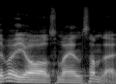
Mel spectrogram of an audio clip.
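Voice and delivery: ordinary talk, nothing marked

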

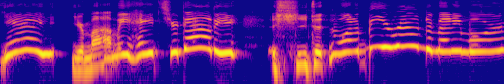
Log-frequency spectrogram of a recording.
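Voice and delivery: put-on very high, swooping baby talk. Acting out someone's line in a baby-talk exchange, in baby talk voice. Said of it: "they're like baby talking".

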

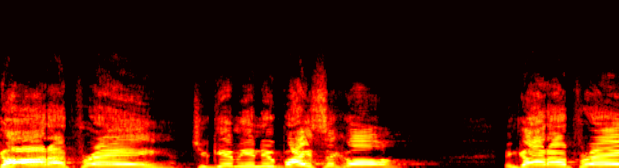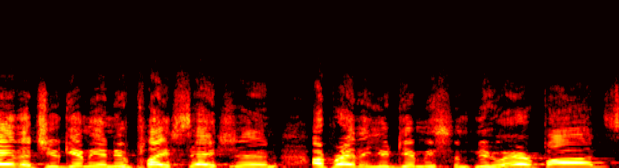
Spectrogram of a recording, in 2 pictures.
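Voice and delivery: loud, high shouting at the top of lungs. Retelling a joke about a boy praying before bed: imitating a boy shouting a prayer. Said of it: "praying at the top of his lungs".

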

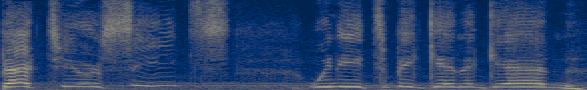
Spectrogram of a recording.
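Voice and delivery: very high-pitched pleading call. Ellie calls the crowd away from the food line, pleading. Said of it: "she pleaded".

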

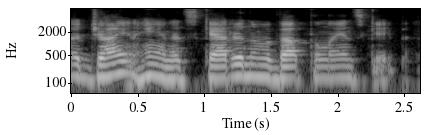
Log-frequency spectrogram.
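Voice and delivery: plain reading voice

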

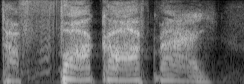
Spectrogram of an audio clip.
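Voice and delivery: put-on, long, very high, drawn-out shriek. Retelling screaming from the kitchen after tasting own cooking: imitating own screaming. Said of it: "you just hear me screaming from the kitchen".

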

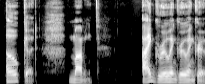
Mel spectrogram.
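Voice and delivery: put-on voice like a three-year-old child. Father retelling what his three-year-old daughter said, imitating a three-year-old daughter. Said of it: "she's speaking like this at three years old".

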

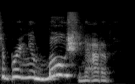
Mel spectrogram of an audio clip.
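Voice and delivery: very high, squeaky cartoon voice. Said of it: "I sounded like Mickey Mouse there".

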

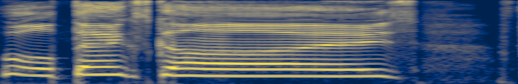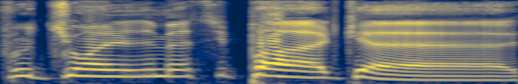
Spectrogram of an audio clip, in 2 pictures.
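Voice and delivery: very loud, booming, very slow, drawn-out sing-song. Imitating how a co-host said the podcast outro: imitating Mark's outro delivery. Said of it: "yours was like".

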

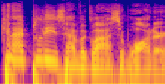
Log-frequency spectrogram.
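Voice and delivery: put-on, broken, non-native foreign-accented English. Retelling a passenger's request to the flight attendant, imitating a non-native English accent. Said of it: "with her accent".

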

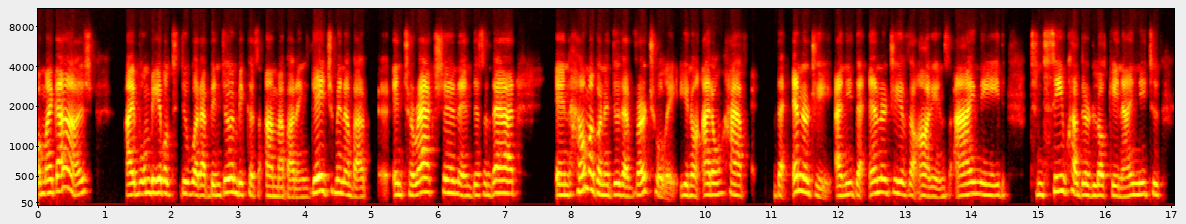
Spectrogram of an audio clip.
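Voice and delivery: ordinary talk

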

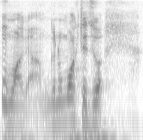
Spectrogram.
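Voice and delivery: fake-sounding New York accent.

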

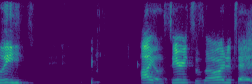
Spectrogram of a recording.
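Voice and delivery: talking through laughter. Insisting the listeners pray for her, laughing while talking. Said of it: "I'm laughing".

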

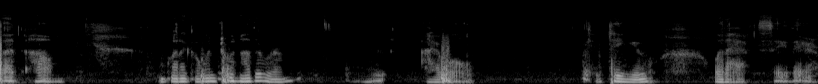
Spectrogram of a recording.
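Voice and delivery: speaking quietly. Speaker keeps voice down because people are working in the background: speaking quietly. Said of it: "I'm being low in voice right now because I'm somewhere where I can't speak loud".

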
